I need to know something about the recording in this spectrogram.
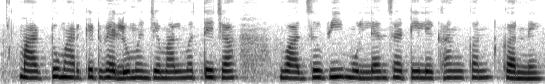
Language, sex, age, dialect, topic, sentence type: Marathi, female, 25-30, Varhadi, banking, statement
